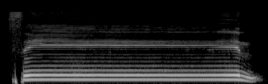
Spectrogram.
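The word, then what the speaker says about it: سين: দুটোর মধ্যে পার্থক্য রয়েছে, এটা সিঁড়ির মতন উচ্চারণ হবে, সিন এমন ভাবে উচ্চারণ হবে সিটির মতো, সিন।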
